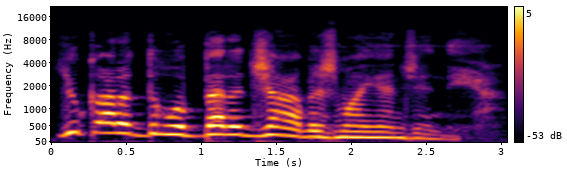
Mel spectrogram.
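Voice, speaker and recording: A performer playing a brash, boastful male talk-show host who rambles through a comedy rant, swinging between loud yelling and hushed asides. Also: medium pitch, sing-song, moderate pace. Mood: rambling, boastful. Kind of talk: comedic character monologue.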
